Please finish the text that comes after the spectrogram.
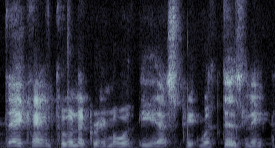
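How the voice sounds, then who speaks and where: A man co-hosting a podcast, talking casually and excitedly, often wandering off into side notes. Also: sits low, brisk, faint music behind. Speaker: podcast co-host. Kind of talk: casual chat.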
